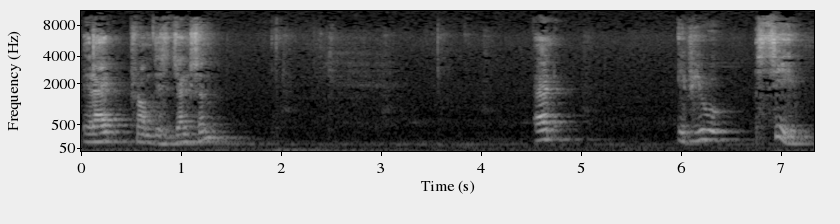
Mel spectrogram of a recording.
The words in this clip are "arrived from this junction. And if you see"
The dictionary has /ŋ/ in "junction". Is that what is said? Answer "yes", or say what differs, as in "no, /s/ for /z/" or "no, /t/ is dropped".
yes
